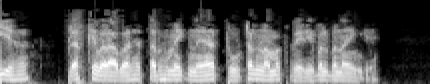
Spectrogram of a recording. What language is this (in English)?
Hindi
